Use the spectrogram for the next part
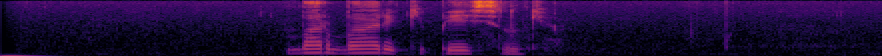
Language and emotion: Russian, neutral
